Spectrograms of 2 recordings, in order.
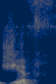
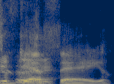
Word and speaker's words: Jefe: I've been saying Jif for so long. no, it's Gefe.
